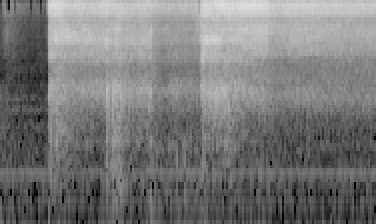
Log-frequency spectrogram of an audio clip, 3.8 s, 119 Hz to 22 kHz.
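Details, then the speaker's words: New Aldi CO2 inflator with control valve, O-ring pulled out and leaking: sharp gas hiss in uneven bursts that surges and drops; plenty of gas still left in the canister, the valve has frozen up with moisture and gone frosty. "No, it wasn't. Still plenty in there. It's just frozen up. So loads of moisture."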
